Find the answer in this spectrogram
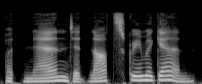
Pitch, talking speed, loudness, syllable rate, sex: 160 Hz, 180 wpm, -19 LUFS, 3.7 syllables/s, female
